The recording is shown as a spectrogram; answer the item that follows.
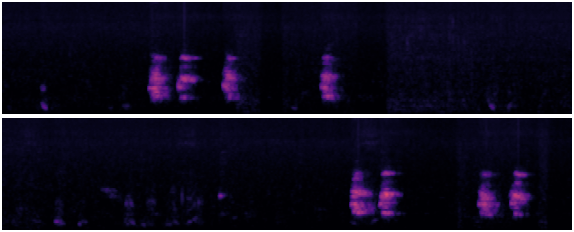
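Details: Cavalier King Charles Spaniel puppies belonging to the mothers Robin and Myra, filmed live one chilly Monday morning: bursts of paired high squeals, a short rustling noise and soft murmurs in the middle, then more squealing.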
